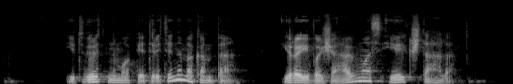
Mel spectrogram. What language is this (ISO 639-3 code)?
lit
